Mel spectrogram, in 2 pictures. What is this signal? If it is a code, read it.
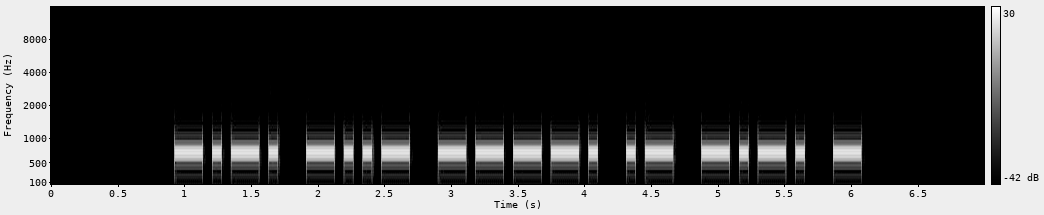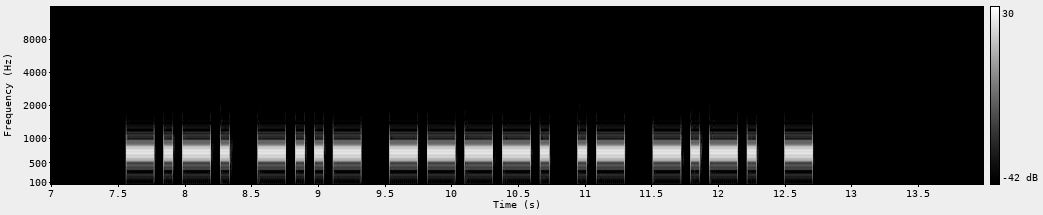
Morse code, heard as a keyed tone, about 17 wpm, 700 Hz. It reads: CX9ACT CX9ACT
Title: DXCC-100 Call Signs - 6 Characters - Repeated 2x - 17wpm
